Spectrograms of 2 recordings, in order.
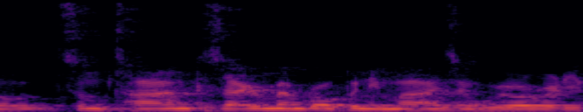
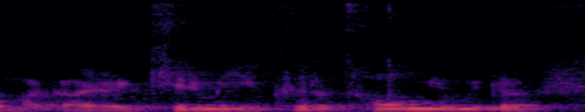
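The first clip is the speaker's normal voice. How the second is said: mimicked crying, tearful voice. Retelling his mom's reaction on hearing his news, imitating her crying. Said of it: "she starts crying".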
